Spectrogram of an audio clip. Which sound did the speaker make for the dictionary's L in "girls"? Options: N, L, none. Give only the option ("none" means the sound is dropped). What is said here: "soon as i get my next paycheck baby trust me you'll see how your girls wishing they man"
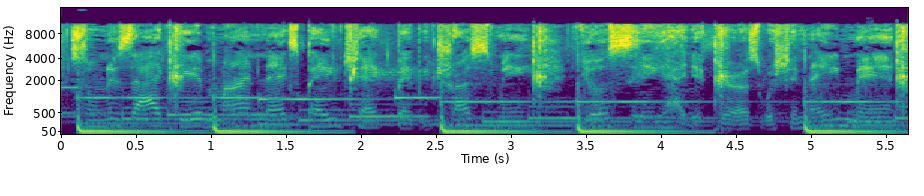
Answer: L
